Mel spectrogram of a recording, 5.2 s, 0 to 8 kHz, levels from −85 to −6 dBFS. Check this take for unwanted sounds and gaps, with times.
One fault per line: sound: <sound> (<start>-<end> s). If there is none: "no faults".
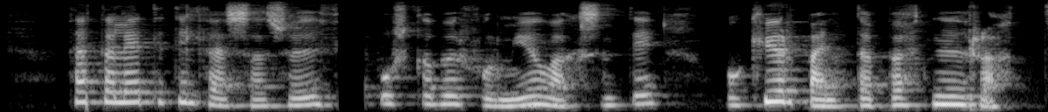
sound: dropout (1.7-1.8 s)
